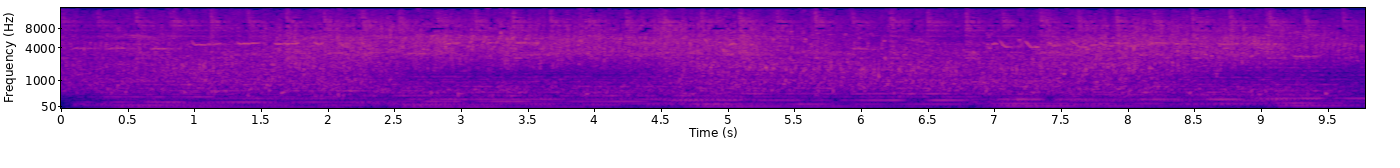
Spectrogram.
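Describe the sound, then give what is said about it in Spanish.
Water in a pool by a waterfall churned and splashed by hand from the bank, a steady, dense sloshing that runs unbroken for the whole stretch, with a low humming drone underneath and no voices. “Mientras los animales comían, a Agustina le gustaba tirarse boca abajo, a la orilla de una poza y con las manos agitaba el agua.”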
